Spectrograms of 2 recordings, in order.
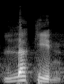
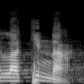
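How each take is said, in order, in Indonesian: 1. Kata ini berakhir dengan n tunggal saja. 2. Kata ini berakhir dengan n ganda dan a. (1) "kita baca takhfif, artinya huruf nunnya di sini dibaca sukun" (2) "dibaca lakinna"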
